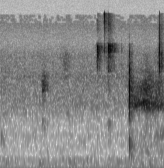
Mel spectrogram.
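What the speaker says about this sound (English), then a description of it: "So from the keyboard, just press Y and then click." A few sharp, faint clicks of a computer keyboard key press and mouse button, spaced irregularly in a quiet room with no talking.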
